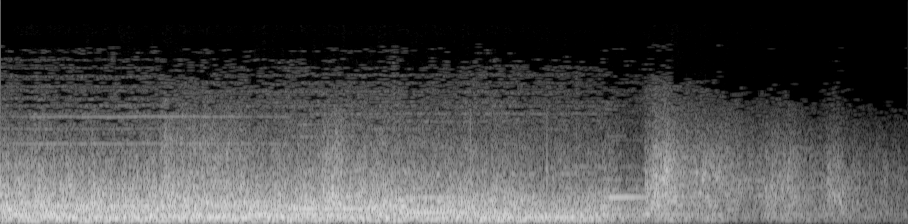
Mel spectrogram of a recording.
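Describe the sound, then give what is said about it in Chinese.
A loud, continuous low rumble of thunder and shaking ground at the crucifixion of Jesus, dense and roaring for several seconds before gradually fading, with a few sharper cracks breaking through near the end. “突然间雷声大作，地动山摇，人们都扑倒在地上，万分恐惧。”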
